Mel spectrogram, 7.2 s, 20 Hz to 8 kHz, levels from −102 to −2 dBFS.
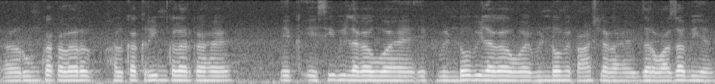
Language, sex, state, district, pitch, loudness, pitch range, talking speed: Hindi, male, Chhattisgarh, Raipur, 155 Hz, -14 LUFS, 155-160 Hz, 245 wpm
